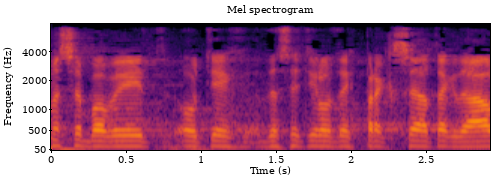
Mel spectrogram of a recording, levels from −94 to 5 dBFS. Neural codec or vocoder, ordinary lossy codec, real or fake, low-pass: none; MP3, 32 kbps; real; 7.2 kHz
